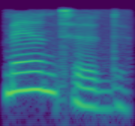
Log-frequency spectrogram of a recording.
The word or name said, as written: mantid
